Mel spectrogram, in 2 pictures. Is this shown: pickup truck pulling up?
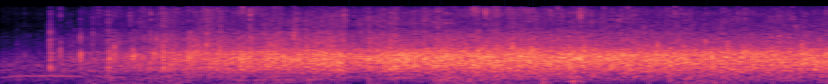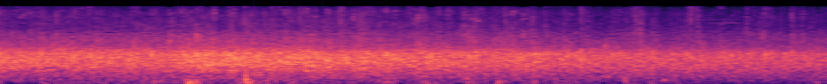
no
